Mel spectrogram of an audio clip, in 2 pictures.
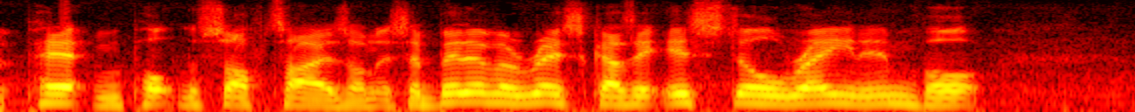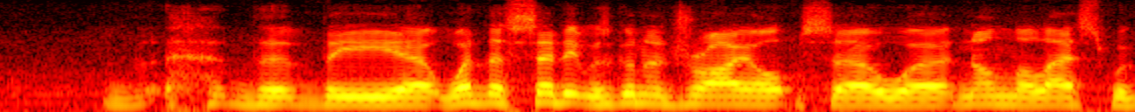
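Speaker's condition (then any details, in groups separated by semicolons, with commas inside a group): No condition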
